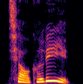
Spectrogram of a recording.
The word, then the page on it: 巧克力: qiǎo kè lì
